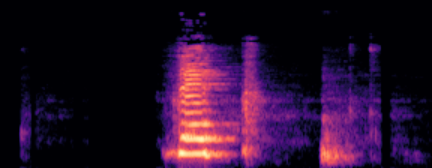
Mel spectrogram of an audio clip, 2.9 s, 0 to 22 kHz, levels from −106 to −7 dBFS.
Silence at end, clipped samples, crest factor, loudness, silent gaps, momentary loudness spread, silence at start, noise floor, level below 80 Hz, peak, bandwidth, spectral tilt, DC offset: 0.7 s; under 0.1%; 20 dB; -16 LUFS; none; 25 LU; 1.15 s; -39 dBFS; -86 dBFS; -2 dBFS; 7.4 kHz; -3.5 dB/octave; under 0.1%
